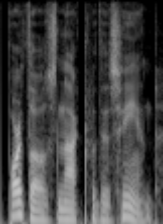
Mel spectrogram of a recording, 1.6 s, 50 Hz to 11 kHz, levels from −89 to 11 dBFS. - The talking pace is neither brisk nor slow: Yes, average, 185 wpm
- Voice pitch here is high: No, very low, 95 Hz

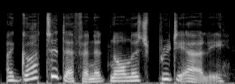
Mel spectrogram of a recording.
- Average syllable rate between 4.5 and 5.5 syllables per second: No, 6.5 syllables/s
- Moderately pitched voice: Yes, medium, 170 Hz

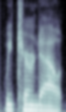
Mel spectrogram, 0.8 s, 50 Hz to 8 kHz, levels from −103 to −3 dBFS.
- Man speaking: Yes, male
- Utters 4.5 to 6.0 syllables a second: Yes, 5.8 syllables/s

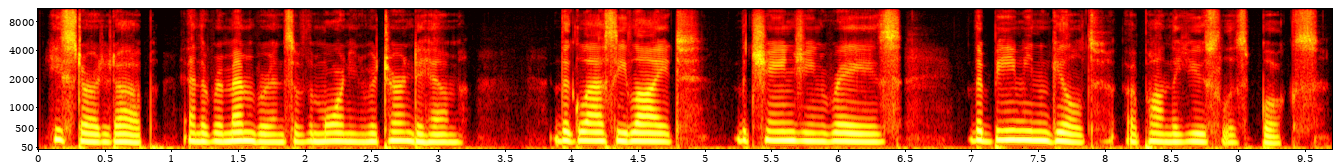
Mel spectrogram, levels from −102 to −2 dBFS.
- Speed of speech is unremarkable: Yes, average, 150 wpm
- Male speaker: No, female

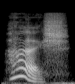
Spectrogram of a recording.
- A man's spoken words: No, female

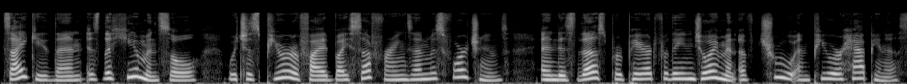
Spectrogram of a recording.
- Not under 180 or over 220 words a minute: No, average, 165 wpm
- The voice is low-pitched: No, high, 240 Hz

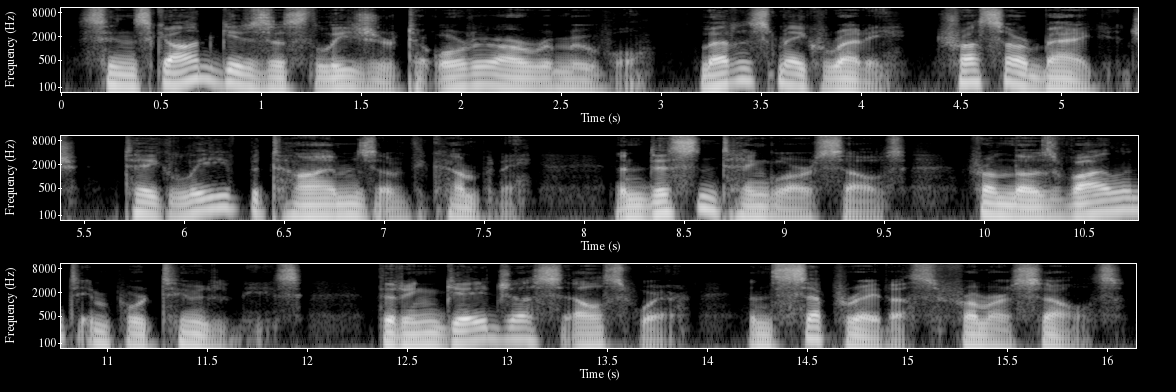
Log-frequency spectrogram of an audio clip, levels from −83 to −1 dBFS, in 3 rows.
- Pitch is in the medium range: No, very low, 95 Hz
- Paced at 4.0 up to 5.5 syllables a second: Yes, 5.2 syllables/s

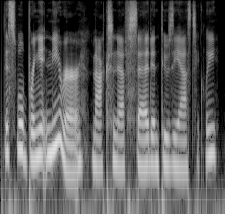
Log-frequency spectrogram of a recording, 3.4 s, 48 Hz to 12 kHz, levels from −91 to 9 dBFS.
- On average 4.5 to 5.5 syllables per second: Yes, 5.0 syllables/s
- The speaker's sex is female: Yes, female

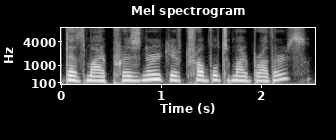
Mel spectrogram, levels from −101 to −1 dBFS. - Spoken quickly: No, average, 190 wpm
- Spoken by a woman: Yes, female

